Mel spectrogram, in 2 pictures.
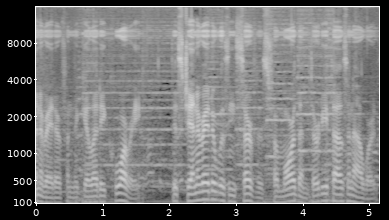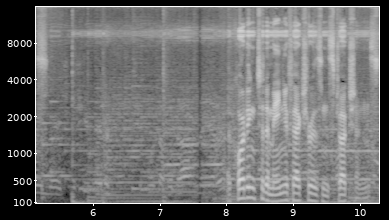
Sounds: music
speech

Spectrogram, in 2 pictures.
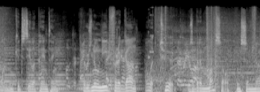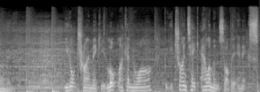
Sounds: music
speech

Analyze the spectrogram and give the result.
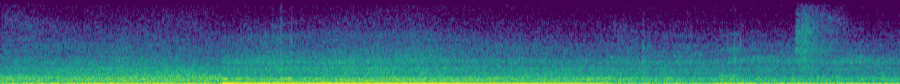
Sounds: vehicle

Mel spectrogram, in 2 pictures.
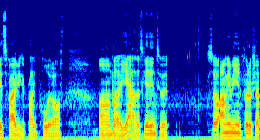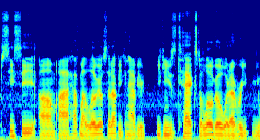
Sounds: speech

